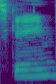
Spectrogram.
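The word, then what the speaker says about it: skein: I have only ever pronounced it as skain.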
